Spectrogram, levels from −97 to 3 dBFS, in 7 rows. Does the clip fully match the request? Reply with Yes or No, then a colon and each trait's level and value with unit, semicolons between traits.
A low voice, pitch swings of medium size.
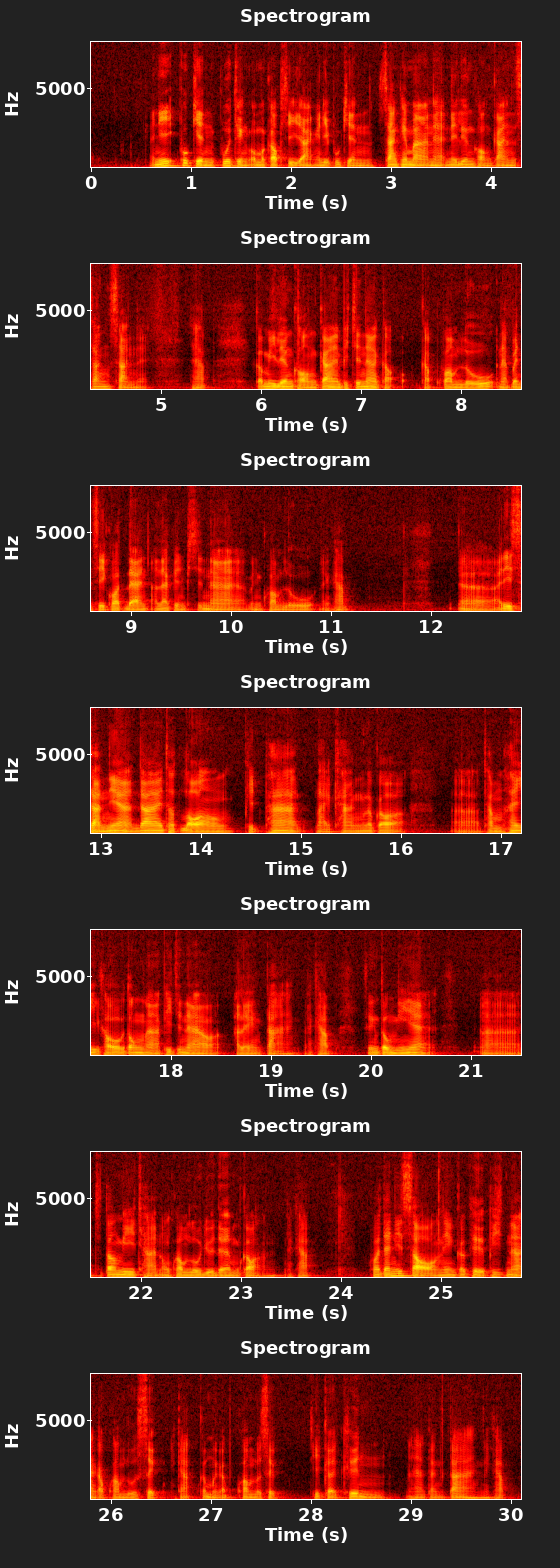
Yes: very low, 85 Hz; average, 4.3 semitones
